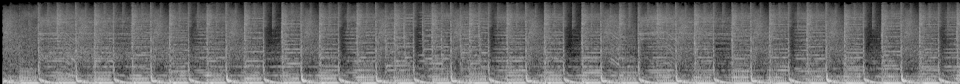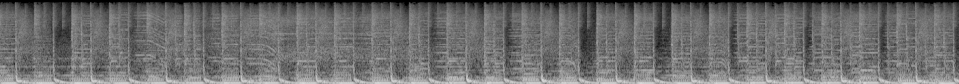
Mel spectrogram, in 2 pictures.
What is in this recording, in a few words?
inst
